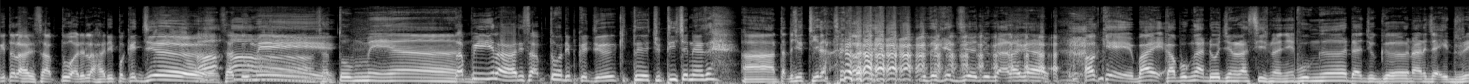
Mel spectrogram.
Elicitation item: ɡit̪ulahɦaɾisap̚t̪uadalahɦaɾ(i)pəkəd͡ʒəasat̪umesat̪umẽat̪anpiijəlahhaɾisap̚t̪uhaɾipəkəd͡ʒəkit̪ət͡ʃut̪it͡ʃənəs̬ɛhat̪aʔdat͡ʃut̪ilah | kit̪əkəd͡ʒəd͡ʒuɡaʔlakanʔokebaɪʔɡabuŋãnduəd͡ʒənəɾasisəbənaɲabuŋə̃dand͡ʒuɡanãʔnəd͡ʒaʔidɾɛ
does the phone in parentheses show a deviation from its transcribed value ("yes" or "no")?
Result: no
